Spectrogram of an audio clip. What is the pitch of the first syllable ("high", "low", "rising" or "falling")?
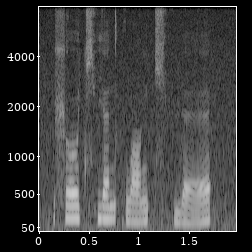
high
